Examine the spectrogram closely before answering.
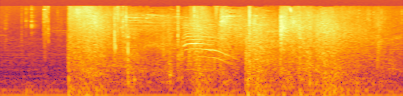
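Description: Chiming digital card game sound effects play.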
